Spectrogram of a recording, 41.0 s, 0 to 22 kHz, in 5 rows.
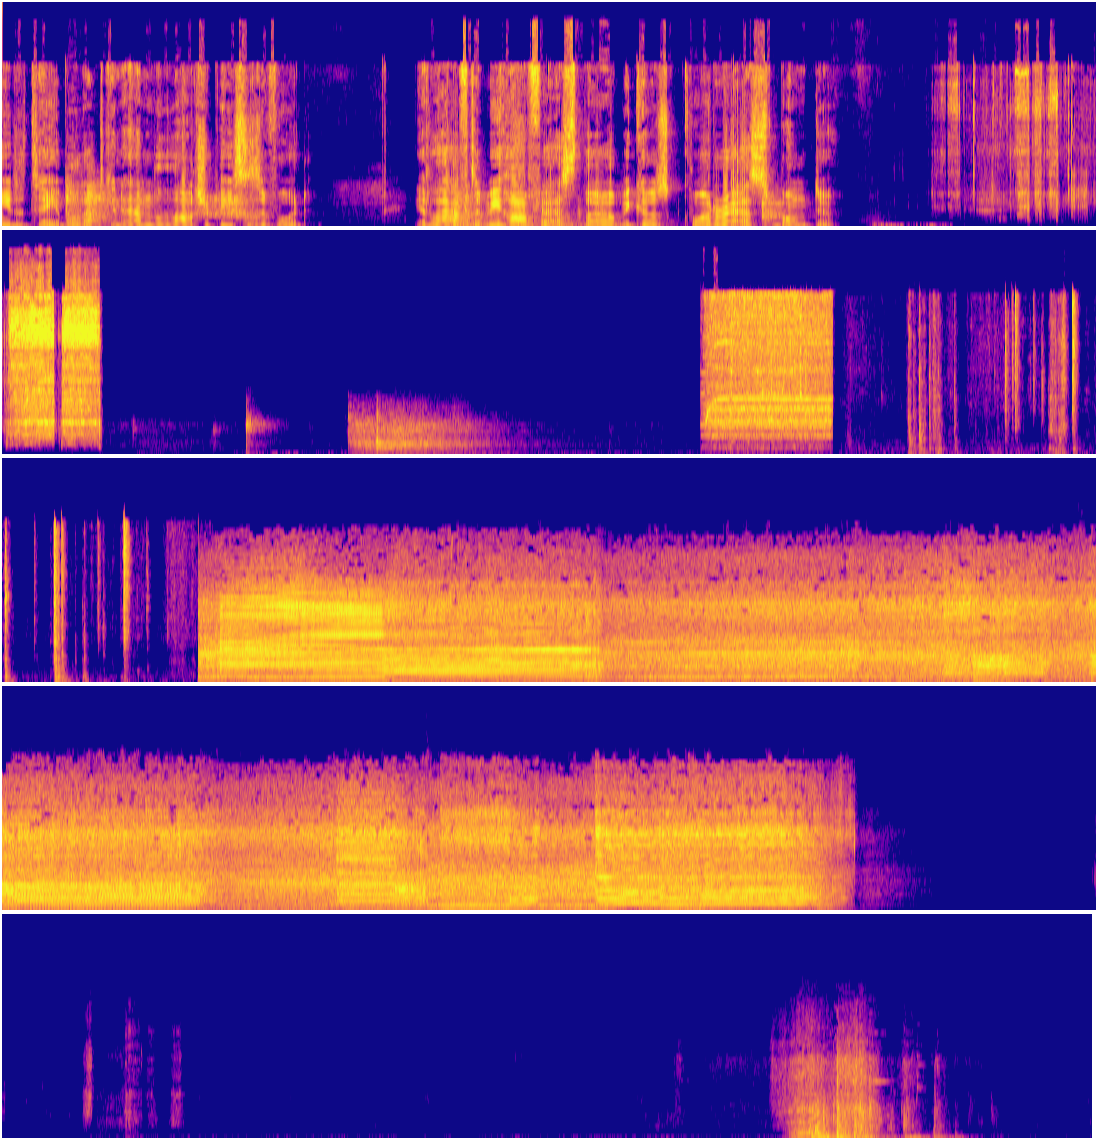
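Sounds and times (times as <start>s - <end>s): knocks: 3.4s - 5.9s
power tool cutting wood: 13.5s - 14.5s, 17.9s - 31.4s.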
